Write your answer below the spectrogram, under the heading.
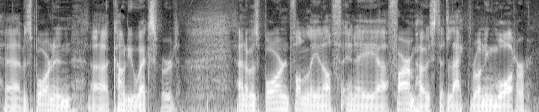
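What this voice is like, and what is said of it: Irish accent. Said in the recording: “I was born in Ireland, as most likely the accent will already tell you.”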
